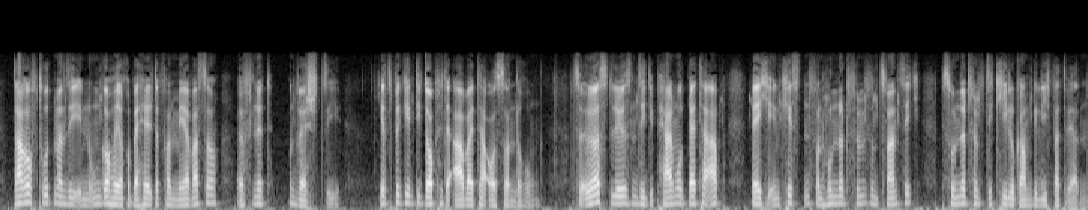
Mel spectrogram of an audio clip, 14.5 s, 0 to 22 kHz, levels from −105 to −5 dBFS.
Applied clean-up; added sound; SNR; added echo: none; none; none; none.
